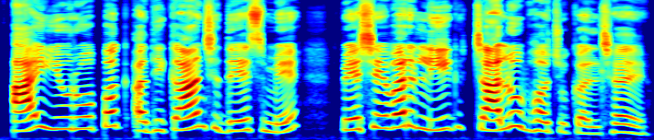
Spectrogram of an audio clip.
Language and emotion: Maithili, neutral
